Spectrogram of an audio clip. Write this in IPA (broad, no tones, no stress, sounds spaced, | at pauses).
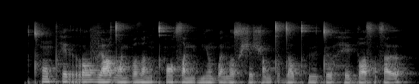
tʰ õ pʰ e r ɔ v e u̯ dˤ õ bʲ ə ðˤ e n kʰ õ sˤ e mʲ ɐ bʲ õ ɓ ɐ n ɔ s ʃ ɐ ʃ o n tˤ ɵ d o kʰ ʉ t ɵ h e pʲ e sˤ ə̃ s ə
